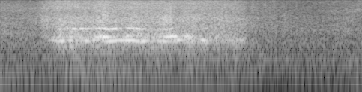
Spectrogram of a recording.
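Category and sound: vehicle, car driving off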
